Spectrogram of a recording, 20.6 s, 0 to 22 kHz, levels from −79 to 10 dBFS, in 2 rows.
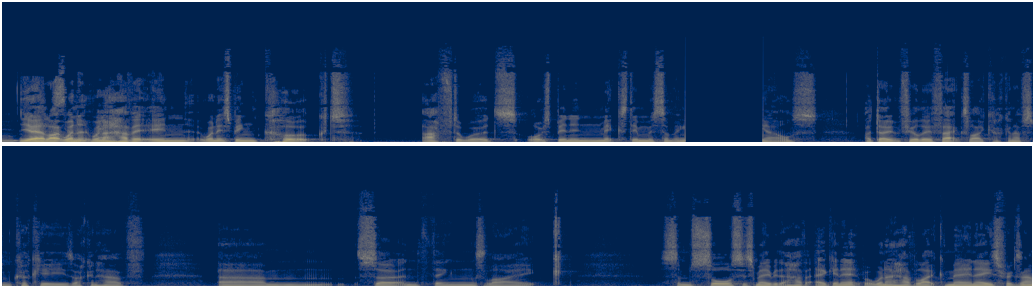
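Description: At 6.84 s, right after "mixed in with something", the speech stops dead in a rebuffering stall. Silence holds for about 0.78 s while the player waits for more data. It resumes at 7.62 s with "else I don't feel". Nothing is skipped, so time is added.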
